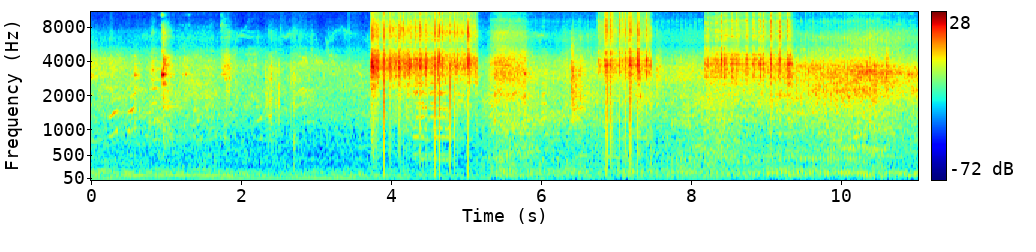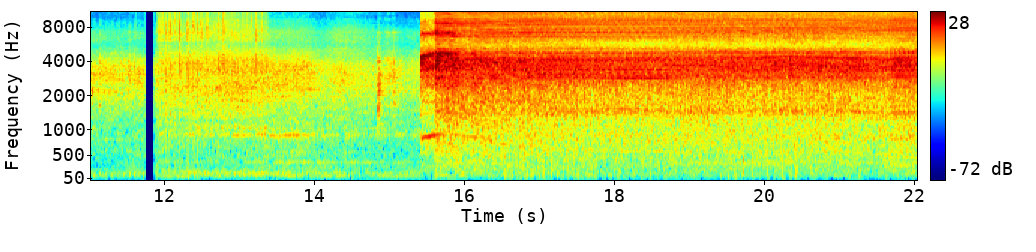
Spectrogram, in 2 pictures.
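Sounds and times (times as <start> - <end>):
arc welding crackling: 3.7 - 5.4, 6.7 - 9.6, 11.9 - 13.4, 15.4 - 22.0.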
